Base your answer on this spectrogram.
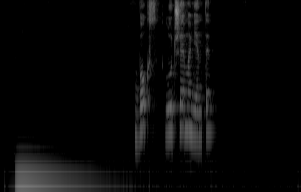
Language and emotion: Russian, neutral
